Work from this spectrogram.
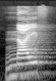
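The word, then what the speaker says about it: knife: When it comes before n, n के पहले आता है तो खे साइलेंट होता है। सब जानते भी हैं इस चीज को, नॉलेज, नाइफ, नो, नॉक, नी, के बाद में एन आता है तो हम के को साइलेंट रखते हैं।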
